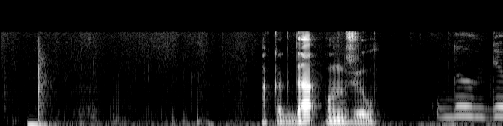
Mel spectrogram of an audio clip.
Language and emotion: Russian, neutral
